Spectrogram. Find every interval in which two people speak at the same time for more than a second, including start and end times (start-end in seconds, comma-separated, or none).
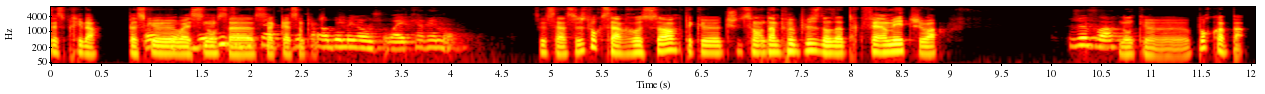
0.9-3.0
